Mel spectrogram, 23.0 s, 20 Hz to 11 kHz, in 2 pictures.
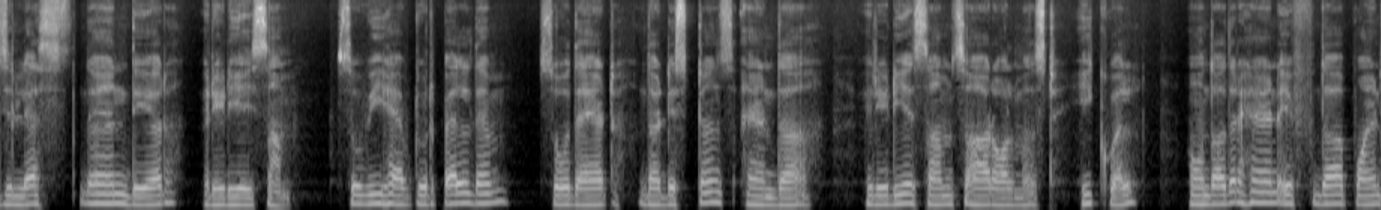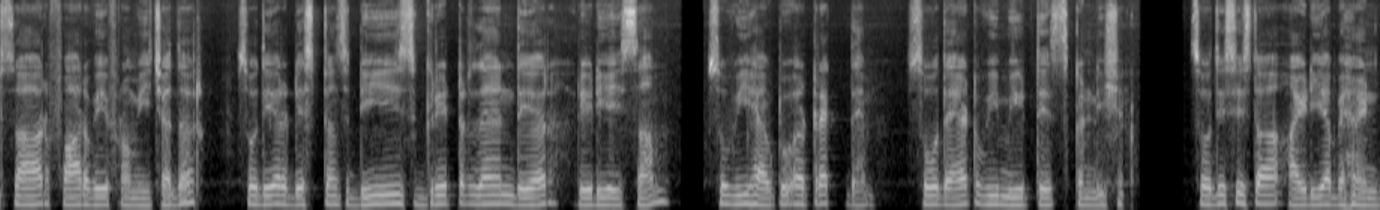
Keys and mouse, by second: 9.6-10.2 middle drag, 22.6 click, 22.6-23.0 middle drag.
